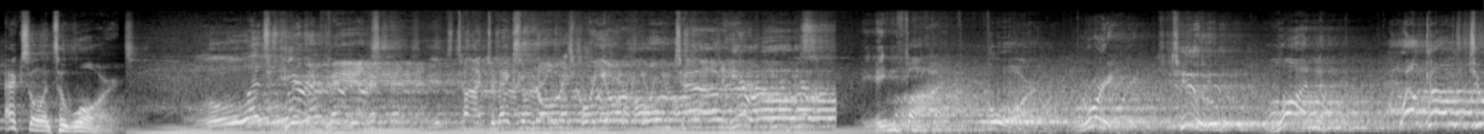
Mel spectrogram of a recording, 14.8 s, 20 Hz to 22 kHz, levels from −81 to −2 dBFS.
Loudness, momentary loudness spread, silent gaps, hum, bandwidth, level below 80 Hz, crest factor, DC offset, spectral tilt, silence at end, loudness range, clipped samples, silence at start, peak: -13 LUFS; 7 LU; none; none; 16 kHz; -26 dBFS; 10 dB; under 0.1%; -5 dB/octave; 0 s; 1 LU; under 0.1%; 0 s; -2 dBFS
